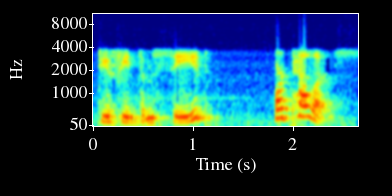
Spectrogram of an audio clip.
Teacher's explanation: Closed choice, two intonation units. The first one with rising intonation, the second with rising falling.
